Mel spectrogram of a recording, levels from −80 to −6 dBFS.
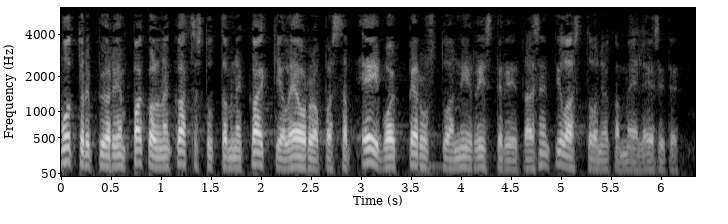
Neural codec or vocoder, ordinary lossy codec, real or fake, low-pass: none; none; real; 5.4 kHz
